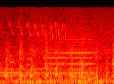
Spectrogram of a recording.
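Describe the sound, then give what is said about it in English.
A railway engine from the Schoenaer Valley Railway pulling in, a steady rhythmic chugging with a sustained high metallic squeal running over it, even in loudness, with no voices. “Aha, that sounds like her now.”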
